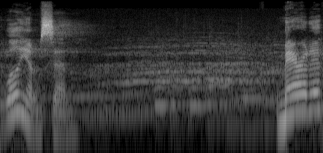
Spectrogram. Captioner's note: audience cheers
